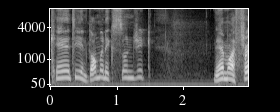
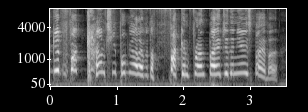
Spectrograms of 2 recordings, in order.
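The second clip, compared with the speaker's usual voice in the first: high, loud angry yelling; furious retort; 11 semitones higher, 6 dB louder than usual. Retold or imitated. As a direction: throw the accusation back at full volume. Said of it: "Yeah, I'm fucking angry".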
